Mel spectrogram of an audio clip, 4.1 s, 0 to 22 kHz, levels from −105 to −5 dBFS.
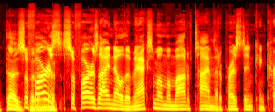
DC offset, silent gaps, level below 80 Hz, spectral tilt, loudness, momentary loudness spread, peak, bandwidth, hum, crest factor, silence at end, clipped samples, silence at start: under 0.1%; none; -54 dBFS; -3 dB/octave; -22 LUFS; 7 LU; -4 dBFS; 18.5 kHz; none; 20 dB; 0 s; under 0.1%; 0.1 s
